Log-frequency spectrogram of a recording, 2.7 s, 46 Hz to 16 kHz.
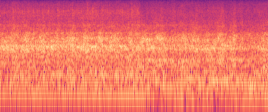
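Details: M1028 CUCV diesel truck after a new alternator, with batteries hooked up: steady even low diesel rumble at idle under a loud hiss, no pulsing or surging; gen light steady, no needle pulse when revved; healthy settled idle.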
